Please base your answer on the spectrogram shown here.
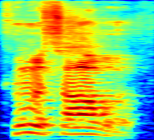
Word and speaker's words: Kumasawa: Kumasawa, if she heard what Maria says, she would believe her.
